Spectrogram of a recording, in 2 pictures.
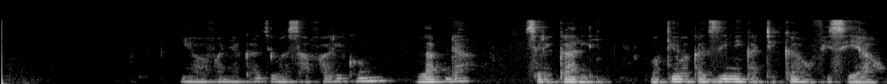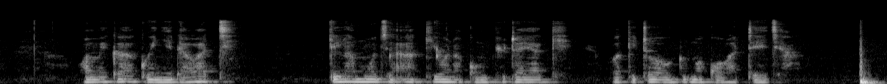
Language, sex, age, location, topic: Swahili, male, 18-24, Kisii, government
